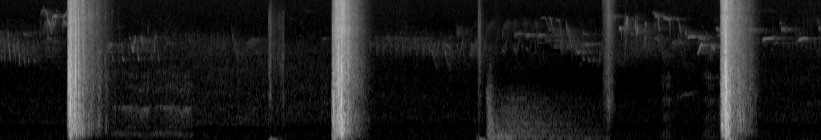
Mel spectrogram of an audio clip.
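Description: Seeds rustle and scatter from a cloth sack in short bursts.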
